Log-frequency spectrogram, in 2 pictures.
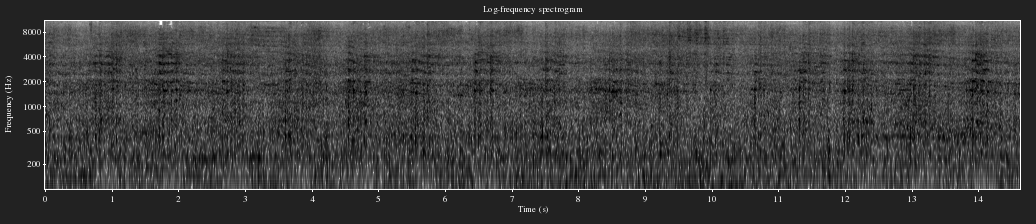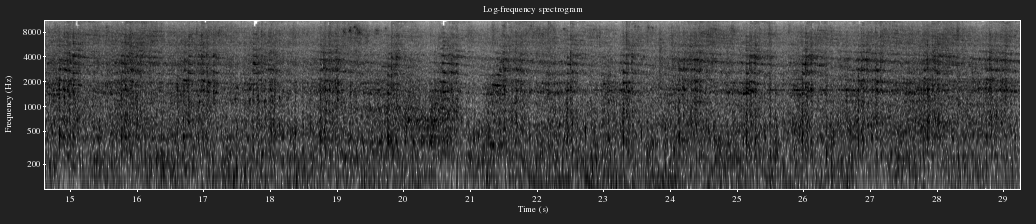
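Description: Double-stack intermodal freight train's container well cars rolling past at speed: a steady, loud rumble and rattle of steel wheels on rail, with rhythmic clicking over the rail joints.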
